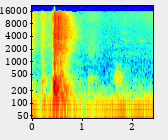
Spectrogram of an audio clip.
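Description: A person thrown with a foot sweep (de ashi harai) landing on grappling mats: one heavy thud about half a second in, fading quickly.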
